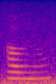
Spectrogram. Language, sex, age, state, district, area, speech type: Telugu, female, 18-30, Andhra Pradesh, Krishna, urban, spontaneous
